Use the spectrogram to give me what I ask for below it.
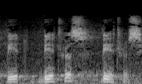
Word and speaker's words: Beatrice: And of course, you know, Dante's love for Beatrice, Beatrice, is that how you say it in English? Beatrice, yes.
